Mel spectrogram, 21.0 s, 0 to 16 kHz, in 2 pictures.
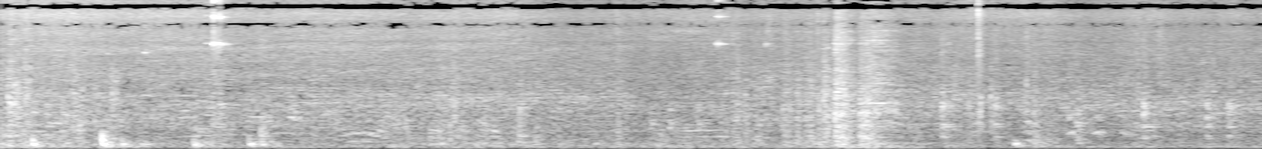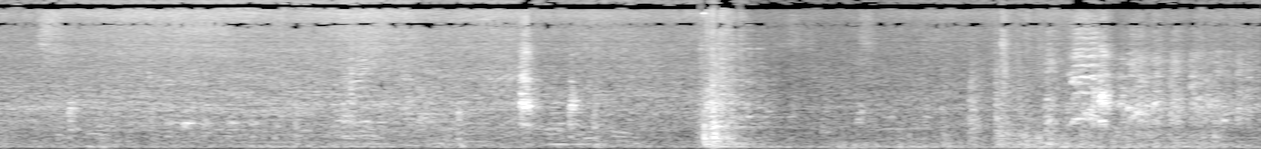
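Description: Thermal fogging machine running steadily while it blows insecticide fog, with a few louder sudden noises about 7 and 16 seconds in.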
